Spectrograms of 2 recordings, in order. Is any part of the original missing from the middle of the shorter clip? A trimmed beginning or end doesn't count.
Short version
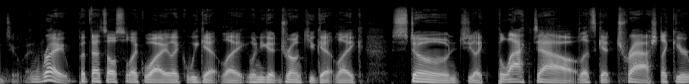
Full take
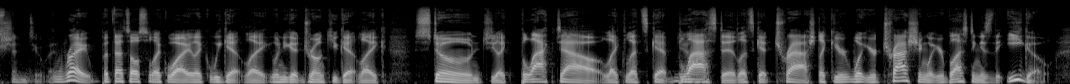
yes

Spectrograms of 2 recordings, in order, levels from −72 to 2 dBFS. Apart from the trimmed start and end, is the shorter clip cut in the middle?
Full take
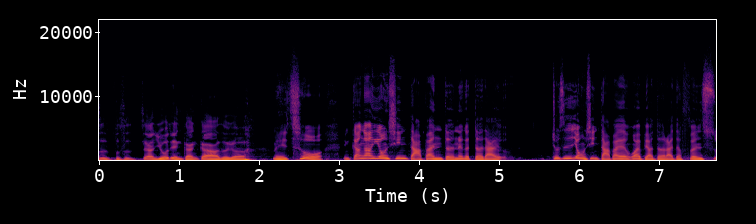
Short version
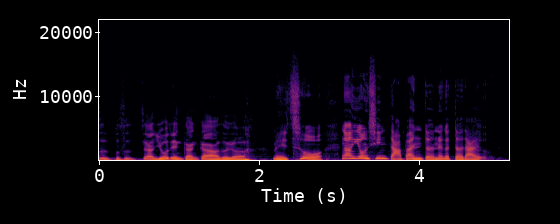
yes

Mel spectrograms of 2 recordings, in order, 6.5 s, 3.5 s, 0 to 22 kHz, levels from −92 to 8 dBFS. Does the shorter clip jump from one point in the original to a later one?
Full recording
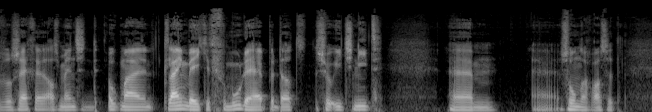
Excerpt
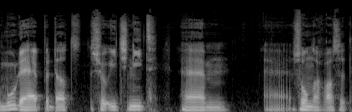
yes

